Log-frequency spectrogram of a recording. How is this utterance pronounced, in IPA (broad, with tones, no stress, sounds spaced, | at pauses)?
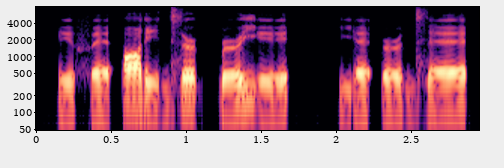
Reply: ɪ˩ f ɛ˩ ʔ ɑ˦ ɾ i˩ d͡z ə˞˦ k͡p ə˞˨˦ j ɪ˨˩˦ | j ɛ˩ ʔ ə˞˩ d͡z ɛ˨˦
